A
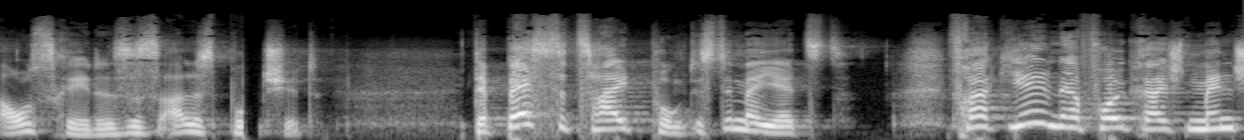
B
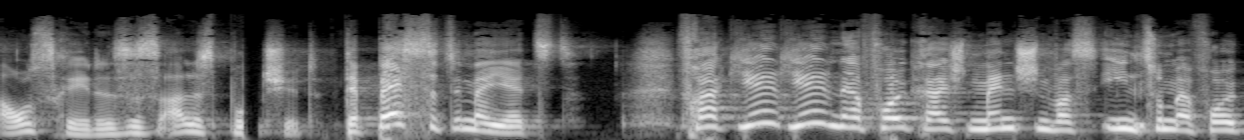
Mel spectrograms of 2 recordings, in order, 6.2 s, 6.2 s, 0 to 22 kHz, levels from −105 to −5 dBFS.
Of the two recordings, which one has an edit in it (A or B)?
B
